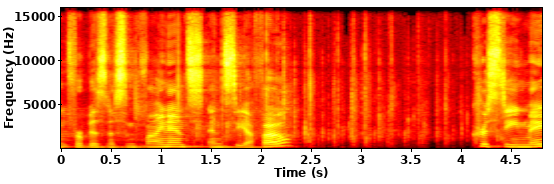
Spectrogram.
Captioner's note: applause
